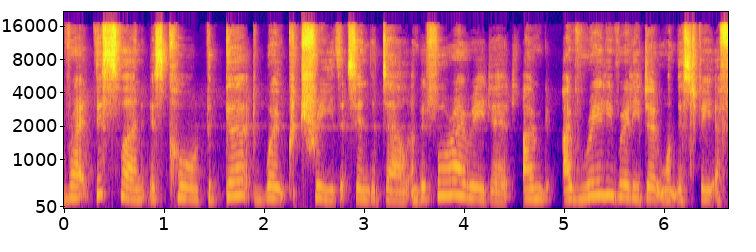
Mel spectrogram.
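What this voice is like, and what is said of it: Usual voice. Nothing is said of it.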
